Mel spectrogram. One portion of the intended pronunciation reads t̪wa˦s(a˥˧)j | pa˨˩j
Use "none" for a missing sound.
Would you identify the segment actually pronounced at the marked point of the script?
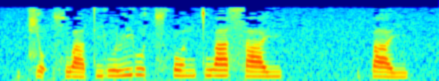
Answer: a˧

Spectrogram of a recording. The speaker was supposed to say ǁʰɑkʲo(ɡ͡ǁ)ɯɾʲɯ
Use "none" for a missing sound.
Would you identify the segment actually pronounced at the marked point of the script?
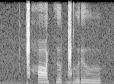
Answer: ɡ͡ǁ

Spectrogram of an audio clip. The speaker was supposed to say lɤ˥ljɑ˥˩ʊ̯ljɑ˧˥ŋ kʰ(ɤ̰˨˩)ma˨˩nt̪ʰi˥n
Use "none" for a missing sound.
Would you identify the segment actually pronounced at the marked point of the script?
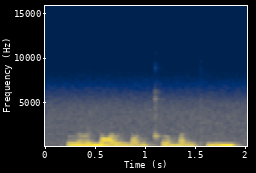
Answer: ɤ˥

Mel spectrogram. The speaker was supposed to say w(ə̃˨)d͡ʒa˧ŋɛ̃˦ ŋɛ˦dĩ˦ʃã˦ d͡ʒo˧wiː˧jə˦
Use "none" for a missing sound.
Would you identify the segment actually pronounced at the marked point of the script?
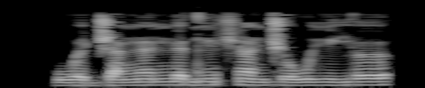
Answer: ə˨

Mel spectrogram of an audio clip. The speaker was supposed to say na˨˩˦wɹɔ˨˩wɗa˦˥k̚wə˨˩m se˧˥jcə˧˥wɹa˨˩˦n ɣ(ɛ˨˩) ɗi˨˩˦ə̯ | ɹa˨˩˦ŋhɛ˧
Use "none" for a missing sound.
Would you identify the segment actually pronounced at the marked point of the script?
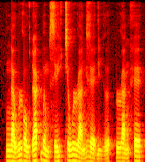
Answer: ɛ˨˩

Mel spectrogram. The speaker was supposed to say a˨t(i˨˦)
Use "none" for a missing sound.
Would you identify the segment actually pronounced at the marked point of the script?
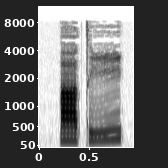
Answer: i˨˦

